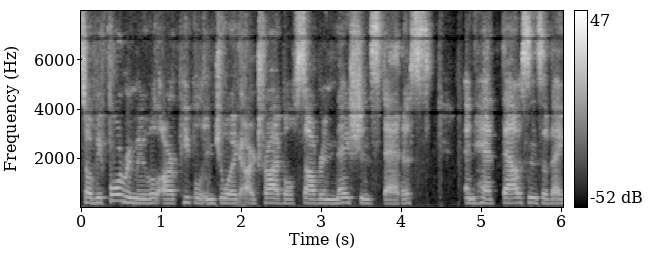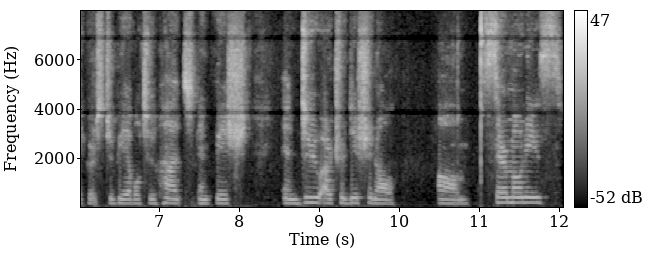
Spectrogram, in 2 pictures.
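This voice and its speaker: This woman speaks at a moderate pace in a Southern accent. Her pitch is medium, her loudness very even and her intonation fairly even. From US South, northeastern Oklahoma. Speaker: community organizer. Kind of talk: talk.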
